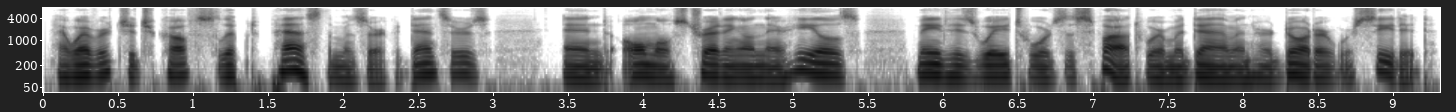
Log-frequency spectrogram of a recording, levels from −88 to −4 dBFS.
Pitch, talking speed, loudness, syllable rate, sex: 100 Hz, 165 wpm, -18 LUFS, 5.2 syllables/s, male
